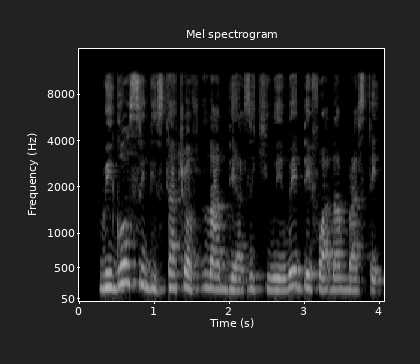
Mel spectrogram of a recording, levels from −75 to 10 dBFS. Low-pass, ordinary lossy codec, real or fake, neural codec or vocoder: 10.8 kHz; none; real; none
